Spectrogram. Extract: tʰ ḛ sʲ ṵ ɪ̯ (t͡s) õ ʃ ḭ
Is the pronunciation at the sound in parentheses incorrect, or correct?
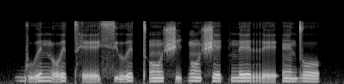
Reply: incorrect: tʼ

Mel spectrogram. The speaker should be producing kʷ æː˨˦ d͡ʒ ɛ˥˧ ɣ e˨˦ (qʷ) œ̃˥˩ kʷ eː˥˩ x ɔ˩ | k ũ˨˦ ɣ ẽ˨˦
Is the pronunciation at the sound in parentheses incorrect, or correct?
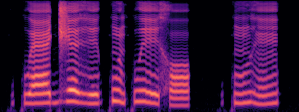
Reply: incorrect: kʷ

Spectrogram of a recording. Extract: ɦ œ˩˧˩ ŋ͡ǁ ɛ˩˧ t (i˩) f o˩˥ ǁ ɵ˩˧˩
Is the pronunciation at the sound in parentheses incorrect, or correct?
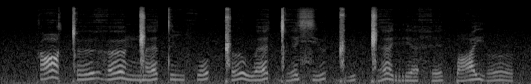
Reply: correct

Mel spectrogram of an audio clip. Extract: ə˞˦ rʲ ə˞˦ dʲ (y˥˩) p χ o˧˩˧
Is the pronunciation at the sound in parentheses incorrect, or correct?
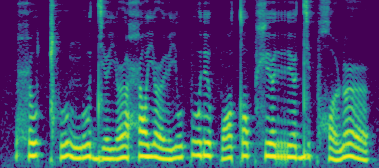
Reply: incorrect: u˥˩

